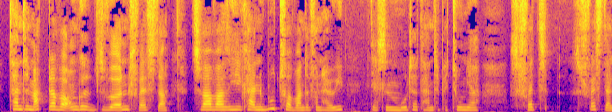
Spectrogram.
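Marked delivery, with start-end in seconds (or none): none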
